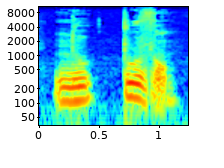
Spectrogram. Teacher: You don't pronounce the final S.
